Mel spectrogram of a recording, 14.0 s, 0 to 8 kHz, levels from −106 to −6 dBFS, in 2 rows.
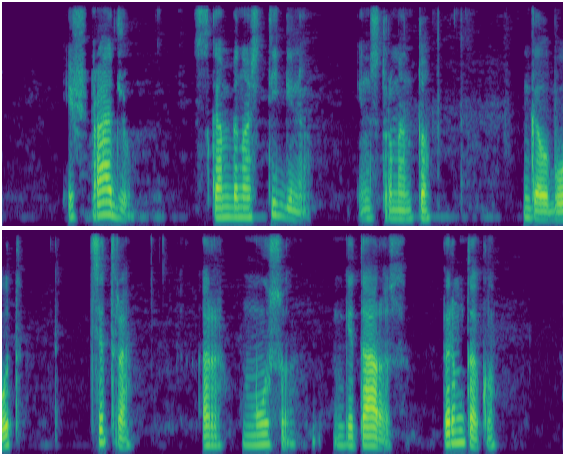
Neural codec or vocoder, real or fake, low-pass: none; real; 7.2 kHz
